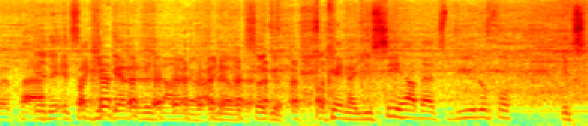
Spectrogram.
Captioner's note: laugh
